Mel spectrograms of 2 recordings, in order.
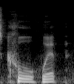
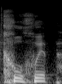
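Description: First: "Cool Whip" with a breathy H before the W, hwip; heavy H sound. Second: "Cool Whip" with a strong aspirated H, hwip; heavy H sound. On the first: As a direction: say "Whip" as hwip, pushing air on the H. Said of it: "put very heavy emphasis on the H". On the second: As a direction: blow the H before the W in "Whip". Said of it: "very heavy emphasis on the H". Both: Retold or imitated.

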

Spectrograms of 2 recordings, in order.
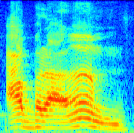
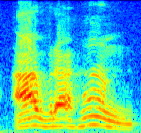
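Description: First: ABRAHAM drawn out, with B instead of V; wrong B sound. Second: AVRAHAM drawn out, with V instead of B; correct V sound. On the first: Teacher shows the mistaken reading, pronounced with a B. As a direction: say Abraham with a hard b in the middle. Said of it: "vai ter som de B". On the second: Teacher corrects the mistaken reading, pronounced with a V. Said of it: "Não é porque aparece essa letra que vai ter som de B". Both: Shown as a demonstration.

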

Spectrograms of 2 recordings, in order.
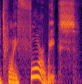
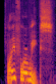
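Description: First: Said in the usual way. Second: "Twenty-four weeks" repeated much higher, falling at the end; pointed repeat. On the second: Real, not acted. Host stressing the legal limit to listeners, pointed repeat of "Twenty-four weeks".

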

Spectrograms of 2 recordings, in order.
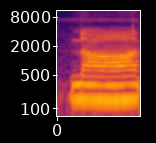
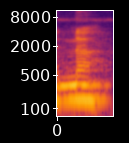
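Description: First: ਨਾ with a long open aa; long aa mistake. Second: ਨ as a very short na; short vowel. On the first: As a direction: stretch the vowel of ਨਾ. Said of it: "ਨਾ ਨਹੀਂ ਕਹਿਣਾ". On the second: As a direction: cut ਨ off quickly. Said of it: "ਥੋੜ੍ਹਾ ਜਿਹਾ ਬੋਲਣਾ ਹੈ". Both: Shown as a demonstration.

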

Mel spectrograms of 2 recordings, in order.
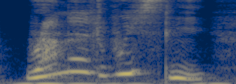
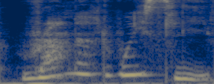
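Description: First: High, loud angry shout of a full name; yelling. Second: High-pitched stern call by full name. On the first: Hermine yells at sleeping Ron, high and loud. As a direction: bellow his full name to wake him. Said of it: "brüllte Hermine ihn an". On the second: Hermine pulls Ron up for teasing Harry, stern. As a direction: scold him sternly by his full name. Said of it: "in einem strengen Ton". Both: A narrator's reading.

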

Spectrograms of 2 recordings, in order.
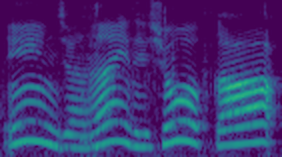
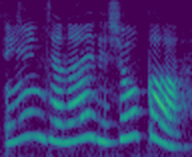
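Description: First: Slow, drawn-out mimicked line; slow mimicry take. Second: Pitched up, mock-imitating delivery; higher mimicry take. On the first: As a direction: stretch it out, in imitation. (ゆっくり伸ばしたモノマネ口調) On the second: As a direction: lift the whole line higher, playful imitation. (高めの声でふざけたモノマネ) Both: Shown as a demonstration. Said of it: "モノマネは勝手にやってるだけだよ".

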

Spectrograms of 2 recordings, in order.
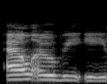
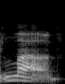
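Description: First: L O V E spelled letter by letter, each letter separate and a bit louder. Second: Said in the usual way. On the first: Shown as a demonstration. Host spells the comment word for viewers, letter by letter. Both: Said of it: "how about".

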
